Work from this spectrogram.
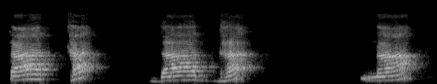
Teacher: dentals, that is the tongue touching the upper teeth, inside of the upper teeth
